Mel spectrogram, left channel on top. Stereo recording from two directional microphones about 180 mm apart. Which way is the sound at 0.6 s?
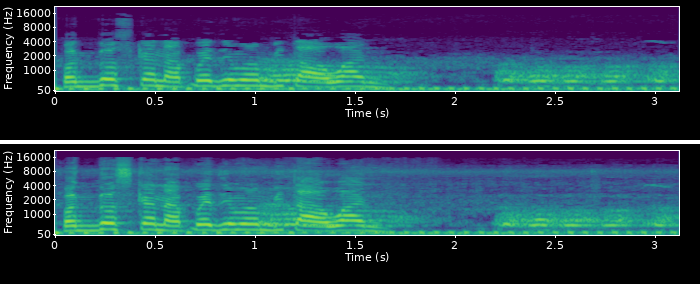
15° right (ahead or behind).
